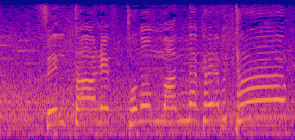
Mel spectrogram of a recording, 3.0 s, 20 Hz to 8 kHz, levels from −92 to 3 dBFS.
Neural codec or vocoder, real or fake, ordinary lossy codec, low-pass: none; real; none; 7.2 kHz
